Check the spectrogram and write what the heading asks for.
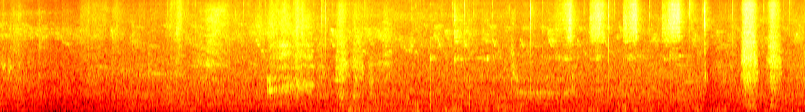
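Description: Small fire of dry twigs and leaves being lit and tended under a wok: rustling and crackling, with a run of sharp snaps in the last few seconds.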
